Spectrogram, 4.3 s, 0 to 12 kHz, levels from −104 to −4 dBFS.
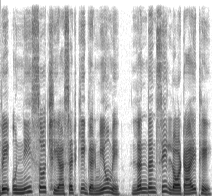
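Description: Nothing goes wrong anywhere in this bit of speech; there's simply no technical fault to point to.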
